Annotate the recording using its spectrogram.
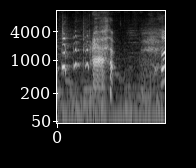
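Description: Excited high-pitched shrieks and laughter from a small group of people, in short bursts, with a louder noisy burst just before a second in, then quieter.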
